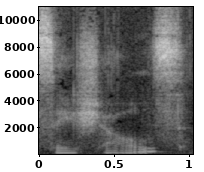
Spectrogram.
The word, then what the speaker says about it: Seychelles: It's definitely pronounced Seychelles today.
